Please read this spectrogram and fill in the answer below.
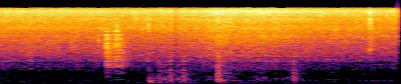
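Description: Shrimp frying in olive oil with garlic in a nonstick pan, a steady sizzling hiss. A few light knocks and clatters come in the middle.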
